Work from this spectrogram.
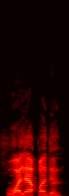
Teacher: दाल पे कलकला करेंगे और क़ाफ को पुर मोटा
